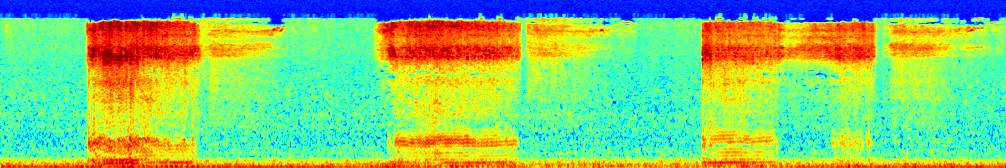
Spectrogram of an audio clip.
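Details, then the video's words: A sleeping bulldog snores like a human: three long, rasping snores with harsh breathy noise, each about a second long and spaced roughly three seconds apart, over a steady low hum. "CUTE SNORING BULLDOG !!"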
